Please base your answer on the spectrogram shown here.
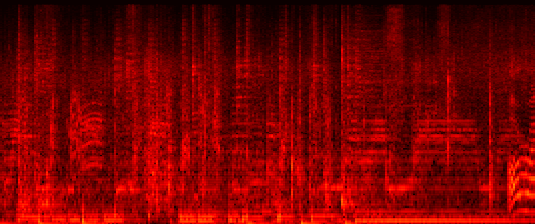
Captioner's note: grill sizzling and plates shuffling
